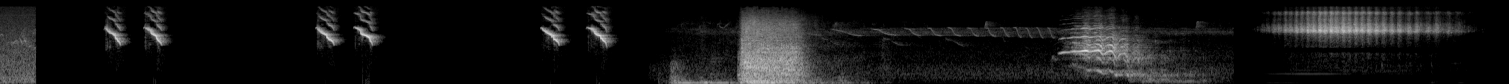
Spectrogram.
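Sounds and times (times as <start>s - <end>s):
pony breathy blast: 7.3s - 8.5s
pony whinnying: 10.6s - 12.0s
snake rattling buzz: 12.6s - 14.7s.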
